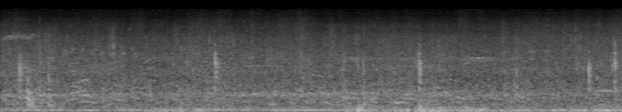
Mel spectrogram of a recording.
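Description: A steady low hum runs under faint, indistinct voices, with a few light clicks.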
